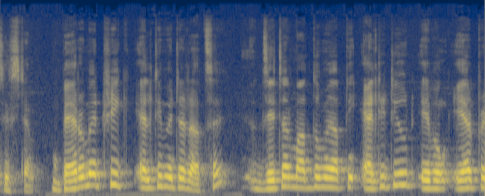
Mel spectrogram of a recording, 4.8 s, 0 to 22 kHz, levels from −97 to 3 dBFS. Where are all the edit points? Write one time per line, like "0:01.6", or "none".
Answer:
none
